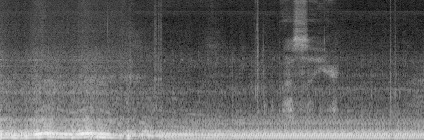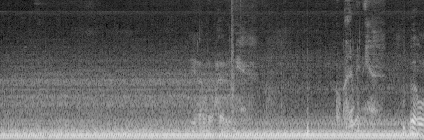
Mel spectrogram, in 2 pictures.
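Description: A Volkswagen Golf engine idles steadily close by, a low constant rumble that holds for most of the stretch after a brief higher rev at the start, with faint clicks and handling noises over it.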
